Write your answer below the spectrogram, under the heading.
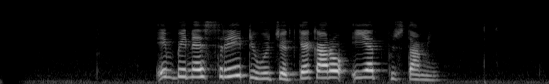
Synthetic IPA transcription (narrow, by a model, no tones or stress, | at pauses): ʔimpinesɾid̪̥i̤wud̥ʒ̥ṳd̪̚kekaɾoʔijɛt̪̚b̥ṳst̪ami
